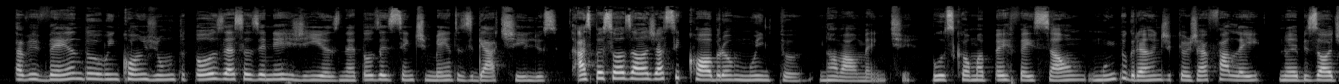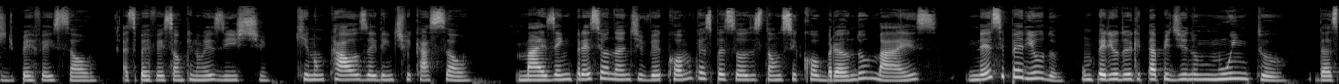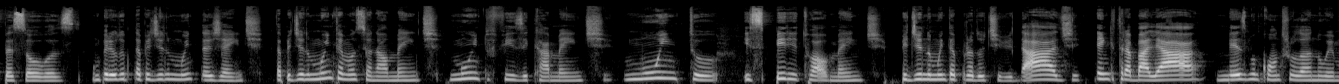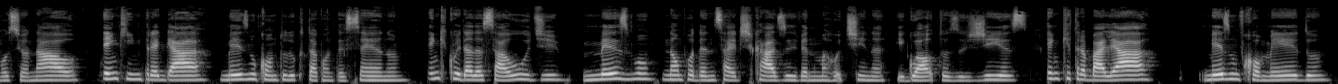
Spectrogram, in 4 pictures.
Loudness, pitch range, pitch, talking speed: -21 LUFS, 195-235 Hz, 210 Hz, 140 wpm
